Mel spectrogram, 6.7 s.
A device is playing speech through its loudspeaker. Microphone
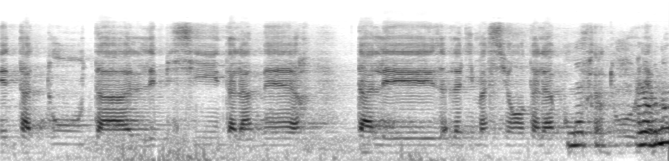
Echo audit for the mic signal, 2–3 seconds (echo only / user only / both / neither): echo only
